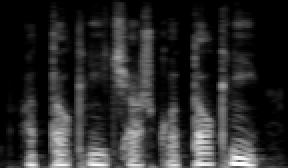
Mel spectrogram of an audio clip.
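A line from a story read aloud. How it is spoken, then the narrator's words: Muttering. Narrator (Russian): бормотал Каприска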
